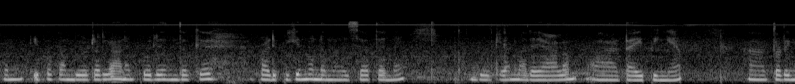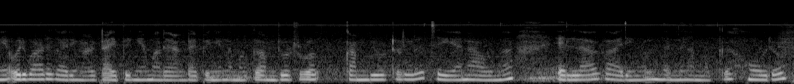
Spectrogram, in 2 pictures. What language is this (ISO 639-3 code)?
mal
